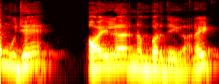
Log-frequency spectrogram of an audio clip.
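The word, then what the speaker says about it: Euler: वाले हैं वो है ऑयलर्स कांस्टेंट, ठीक है। ये इसको ऑयलर प्रोनाउंस करते हैं, ठीक है। इनकेस अगर आपको पता नहीं है तो ऑयलर, ठीक है, ऑयलर, ठीक है।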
